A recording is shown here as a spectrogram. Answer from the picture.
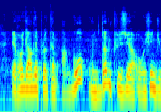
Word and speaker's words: argot: Quand vous dites argot, le T en français n'est pas prononcé.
